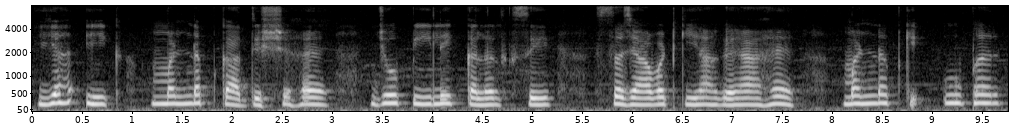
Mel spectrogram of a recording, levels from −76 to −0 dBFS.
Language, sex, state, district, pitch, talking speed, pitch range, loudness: Hindi, female, Uttar Pradesh, Varanasi, 205 Hz, 110 wpm, 190-225 Hz, -15 LUFS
